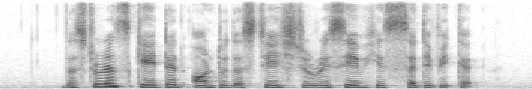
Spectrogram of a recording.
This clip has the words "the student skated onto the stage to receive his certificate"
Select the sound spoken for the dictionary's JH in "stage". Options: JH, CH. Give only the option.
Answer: JH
